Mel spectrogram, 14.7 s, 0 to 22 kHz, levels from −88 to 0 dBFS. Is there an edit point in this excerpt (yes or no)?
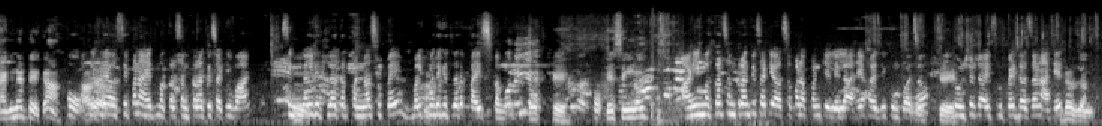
yes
